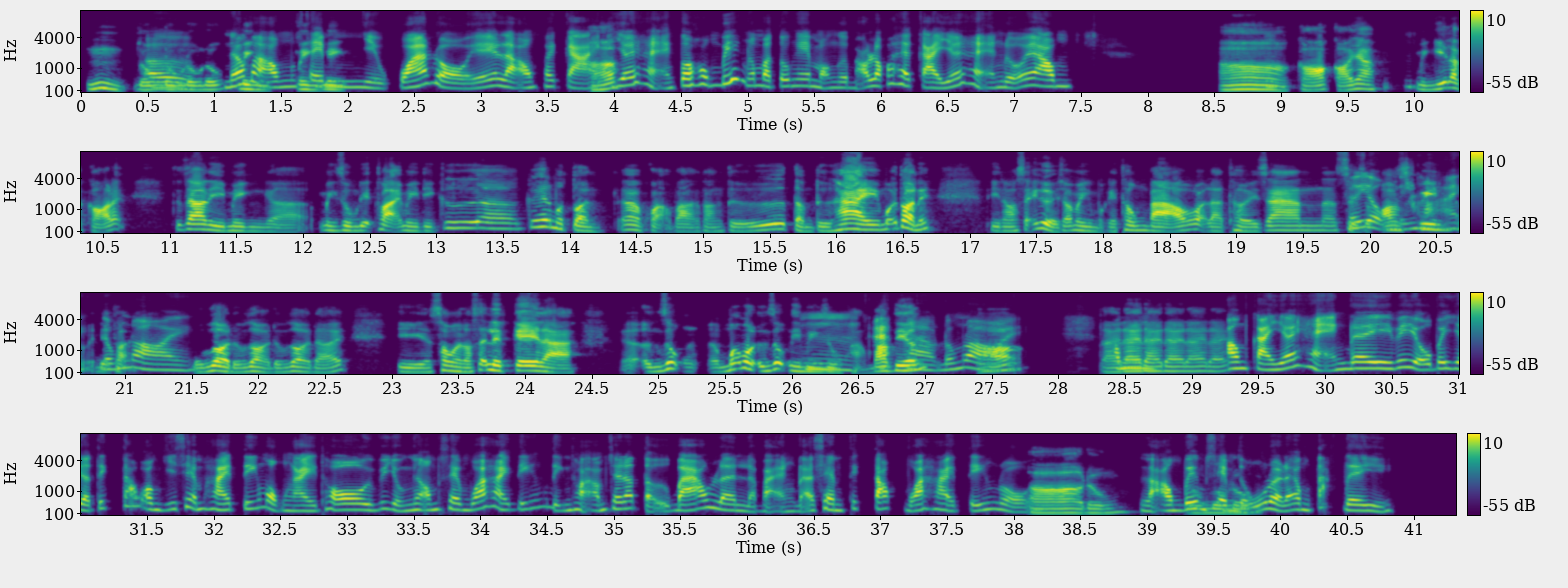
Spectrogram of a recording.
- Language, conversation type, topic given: Vietnamese, unstructured, Việc sử dụng mạng xã hội quá nhiều ảnh hưởng đến sức khỏe tinh thần của bạn như thế nào?
- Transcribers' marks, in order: other background noise; in English: "on screen"; tapping; in English: "app"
